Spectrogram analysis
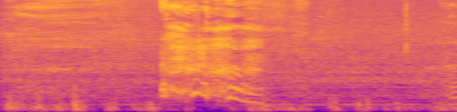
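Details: Single harsh, voiced cough burst from an adult, over low background rumble; cough.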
